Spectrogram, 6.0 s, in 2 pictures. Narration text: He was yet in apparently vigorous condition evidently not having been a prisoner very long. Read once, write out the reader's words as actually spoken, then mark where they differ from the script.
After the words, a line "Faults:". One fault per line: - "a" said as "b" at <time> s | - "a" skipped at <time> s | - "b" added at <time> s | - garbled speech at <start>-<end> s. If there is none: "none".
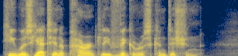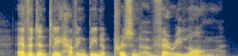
He was yet in apparently vigorous condition evidently having been a prisoner very long.
Faults:
- "not" skipped at 3.7 s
